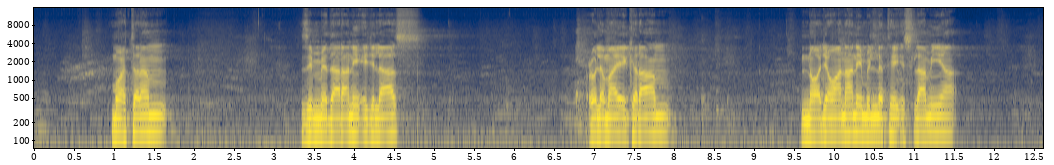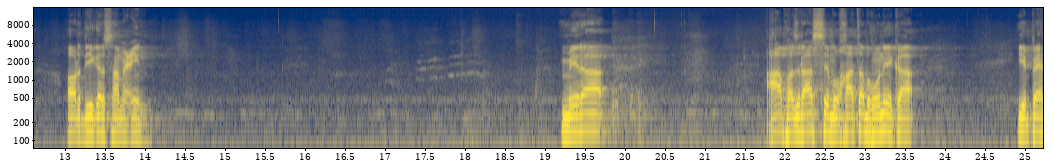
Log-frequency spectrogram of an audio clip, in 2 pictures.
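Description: A man speaks through a microphone and loudspeakers, in loud bursts with pauses, echoing in a large hall.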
